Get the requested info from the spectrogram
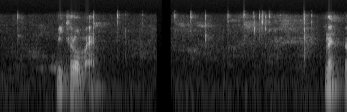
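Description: Scattered light computer clicks, sharp and irregular, with a brief spoken sound about a second in.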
